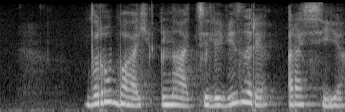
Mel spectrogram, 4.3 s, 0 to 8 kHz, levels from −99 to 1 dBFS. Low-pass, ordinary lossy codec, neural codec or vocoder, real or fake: 7.2 kHz; AAC, 32 kbps; none; real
